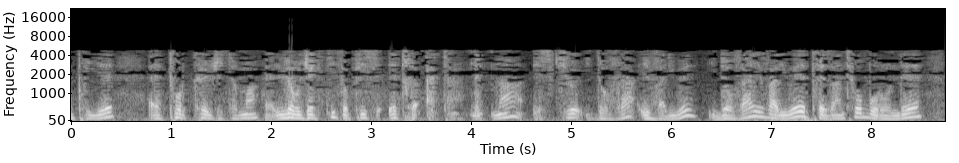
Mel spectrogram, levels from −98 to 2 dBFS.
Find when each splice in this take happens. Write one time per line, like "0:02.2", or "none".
0:02.0
0:03.9
0:06.4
